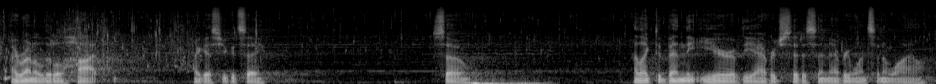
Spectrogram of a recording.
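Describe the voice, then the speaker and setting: A man's voice: a bass voice, a little mellow. A man playing a cocky, carefree, flirtatious vampire in an immersive fantasy audio drama, teasing and lazily seductive. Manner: teasing, lazy, seductive, flippant. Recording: long reverb, music bed, water sounds.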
